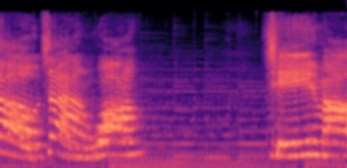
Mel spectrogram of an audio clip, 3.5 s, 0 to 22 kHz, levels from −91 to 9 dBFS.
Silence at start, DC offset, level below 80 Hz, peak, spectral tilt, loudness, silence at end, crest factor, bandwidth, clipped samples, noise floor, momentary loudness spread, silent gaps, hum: 0 s; under 0.1%; -42 dBFS; 0 dBFS; -1 dB/octave; -10 LUFS; 0 s; 12 dB; 16.5 kHz; under 0.1%; -35 dBFS; 7 LU; none; none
